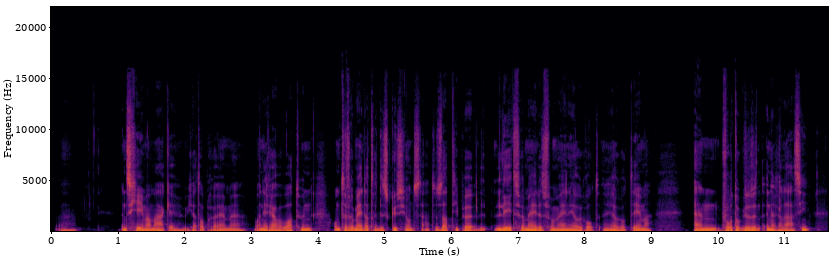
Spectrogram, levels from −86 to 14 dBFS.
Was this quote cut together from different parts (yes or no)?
no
